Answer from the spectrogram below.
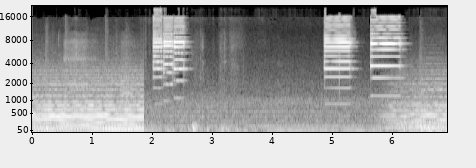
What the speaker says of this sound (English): This is gonna be the best feeling when I hear the ESCs, the motors making the sounds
